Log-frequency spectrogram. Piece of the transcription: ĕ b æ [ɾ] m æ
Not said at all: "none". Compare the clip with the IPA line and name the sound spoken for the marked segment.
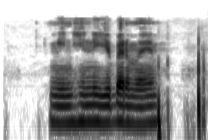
ɾ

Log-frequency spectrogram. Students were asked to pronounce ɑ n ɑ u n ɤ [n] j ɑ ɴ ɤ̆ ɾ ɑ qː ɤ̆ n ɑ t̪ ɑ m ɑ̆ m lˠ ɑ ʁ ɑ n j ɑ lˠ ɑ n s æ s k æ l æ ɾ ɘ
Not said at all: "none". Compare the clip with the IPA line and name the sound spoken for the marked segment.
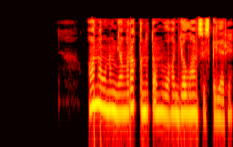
ɴ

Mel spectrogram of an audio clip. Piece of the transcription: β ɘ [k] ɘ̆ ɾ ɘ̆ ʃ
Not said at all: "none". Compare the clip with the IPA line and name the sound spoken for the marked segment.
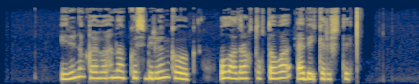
k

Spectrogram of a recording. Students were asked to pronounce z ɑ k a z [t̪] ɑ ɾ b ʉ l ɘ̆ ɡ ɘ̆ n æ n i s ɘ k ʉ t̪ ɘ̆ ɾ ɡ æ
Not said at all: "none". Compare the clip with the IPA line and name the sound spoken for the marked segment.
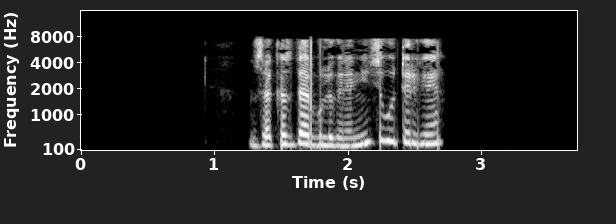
d̪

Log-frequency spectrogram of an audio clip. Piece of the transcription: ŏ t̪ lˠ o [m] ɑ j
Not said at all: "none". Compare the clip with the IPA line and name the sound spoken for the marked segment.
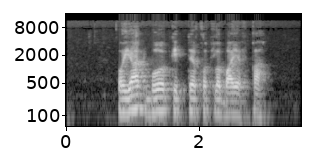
b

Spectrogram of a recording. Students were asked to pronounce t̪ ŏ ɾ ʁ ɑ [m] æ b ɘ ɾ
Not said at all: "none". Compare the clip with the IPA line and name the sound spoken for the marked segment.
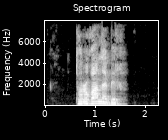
n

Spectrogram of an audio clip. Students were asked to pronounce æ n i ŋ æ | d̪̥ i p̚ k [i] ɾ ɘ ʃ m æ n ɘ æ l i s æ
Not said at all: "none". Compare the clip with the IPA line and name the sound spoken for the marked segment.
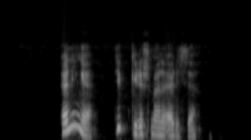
i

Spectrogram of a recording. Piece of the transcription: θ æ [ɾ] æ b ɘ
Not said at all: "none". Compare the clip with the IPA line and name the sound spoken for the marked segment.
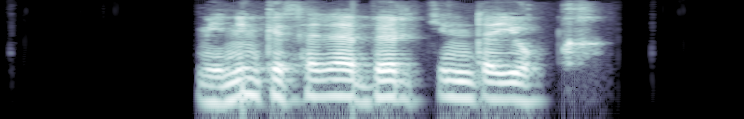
l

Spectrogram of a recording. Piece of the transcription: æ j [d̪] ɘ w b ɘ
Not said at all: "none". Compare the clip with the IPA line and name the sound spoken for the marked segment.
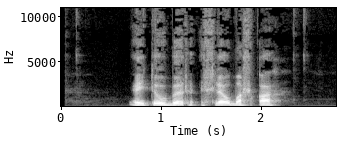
t̪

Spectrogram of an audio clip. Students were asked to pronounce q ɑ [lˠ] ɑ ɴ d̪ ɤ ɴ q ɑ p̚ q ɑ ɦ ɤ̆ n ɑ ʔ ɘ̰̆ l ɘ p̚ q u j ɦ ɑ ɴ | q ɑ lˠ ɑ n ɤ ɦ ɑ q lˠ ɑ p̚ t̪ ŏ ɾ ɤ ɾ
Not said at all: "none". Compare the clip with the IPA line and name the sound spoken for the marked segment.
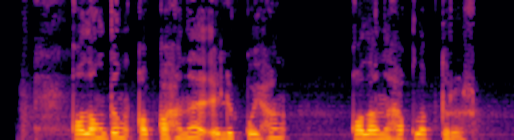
lˠ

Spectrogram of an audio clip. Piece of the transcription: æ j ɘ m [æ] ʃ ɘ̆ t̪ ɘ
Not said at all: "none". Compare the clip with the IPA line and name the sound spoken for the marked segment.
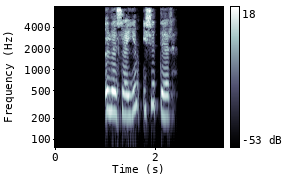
i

